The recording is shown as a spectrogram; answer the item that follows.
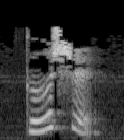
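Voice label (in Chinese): "格式", Mandarin Chinese; chinese flashcards; hsk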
